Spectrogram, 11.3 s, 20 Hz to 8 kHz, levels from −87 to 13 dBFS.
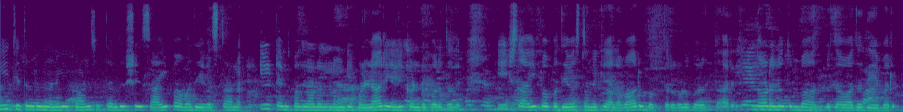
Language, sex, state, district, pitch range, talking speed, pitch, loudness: Kannada, female, Karnataka, Bellary, 195-225 Hz, 150 wpm, 210 Hz, -25 LUFS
